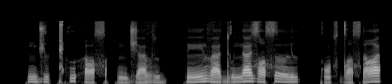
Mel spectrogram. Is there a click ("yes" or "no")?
yes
